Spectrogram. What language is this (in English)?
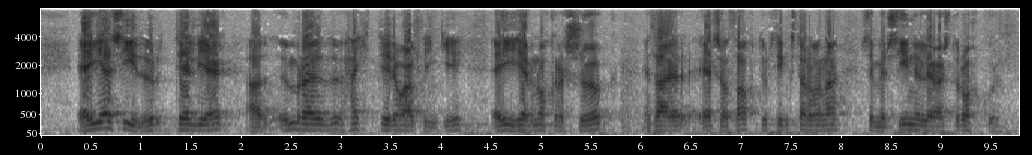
Icelandic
